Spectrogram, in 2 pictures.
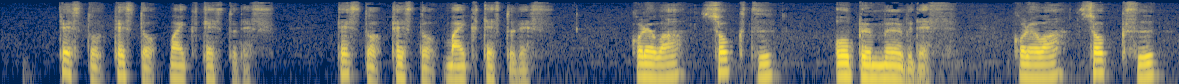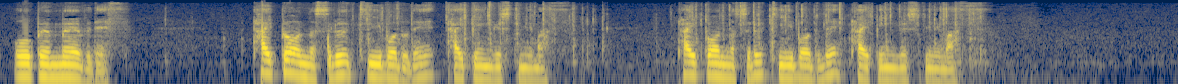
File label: Shokz OpenMove; 録音音声; 意外といい感じで、すこしホワイトノイズが入るものの問題無いレベルでした。ノイズキャンセリングではないのでキーボードのタイプ音は耳障りなレベルで聞こえます。; 骨伝導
